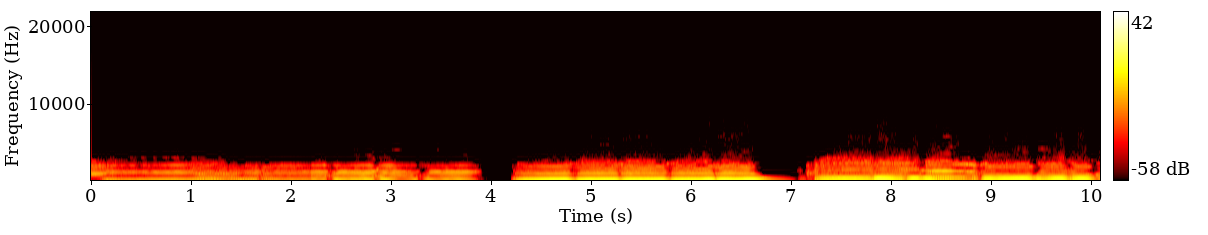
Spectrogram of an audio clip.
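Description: Cello playing natural harmonics: sustained, pure, flute-like bowed tones in three long strokes with short breaks, the pitch stepping higher with each stroke as the player climbs the string's harmonic series.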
